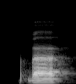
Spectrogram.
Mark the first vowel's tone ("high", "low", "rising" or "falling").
high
